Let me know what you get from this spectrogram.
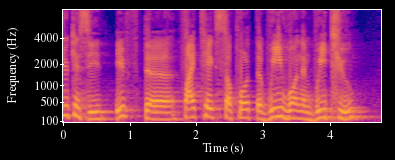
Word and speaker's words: FCITX: So if you see this FCITX is pronounced as FITX, and the IBUS, these two are input method, so you need this to input things.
